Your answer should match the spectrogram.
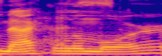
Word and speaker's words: Macklemore: But anyway, the reason I get so annoyed by this is just Macklemore. Because... Is that how you say it? – Yeah.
